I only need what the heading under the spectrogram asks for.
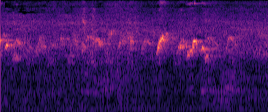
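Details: Bright, quick, whistled chirps from a competition-kept red-whiskered bulbul, tumbling in short bursts, the loudest notes two-thirds of the way through, with light background hiss.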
